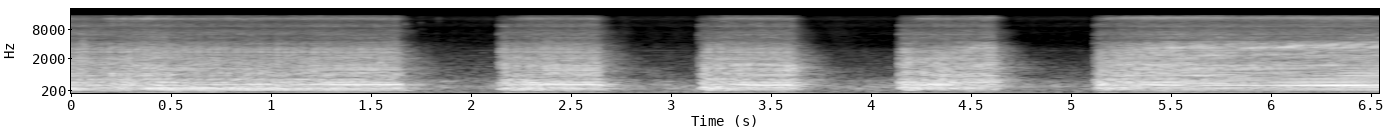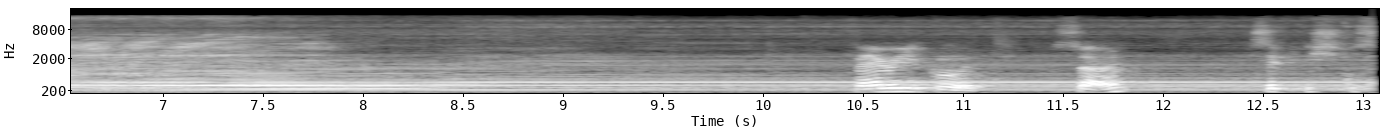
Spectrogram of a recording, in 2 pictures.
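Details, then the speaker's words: Breville Barista Express BES860 pulling a double shot, pressure gauge around 11 to 1 o'clock, about 38 g output: steady buzzing pump tone, briefly interrupted early, holding even under pressure; normal espresso pump operation. "make sure you get around maybe 12 o'clock one o'clock you know 11 o'clock to 1 o'clock in the upper range that's when you're going to get the best taste and the best crema and the best flavors"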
